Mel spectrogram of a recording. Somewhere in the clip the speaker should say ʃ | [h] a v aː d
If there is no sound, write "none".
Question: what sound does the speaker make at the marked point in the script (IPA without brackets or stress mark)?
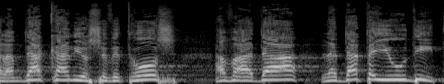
h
